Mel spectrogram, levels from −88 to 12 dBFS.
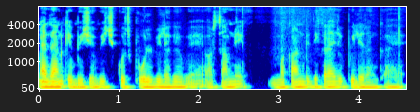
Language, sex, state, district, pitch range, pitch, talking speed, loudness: Hindi, male, Jharkhand, Ranchi, 90-95 Hz, 95 Hz, 285 wpm, -23 LUFS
